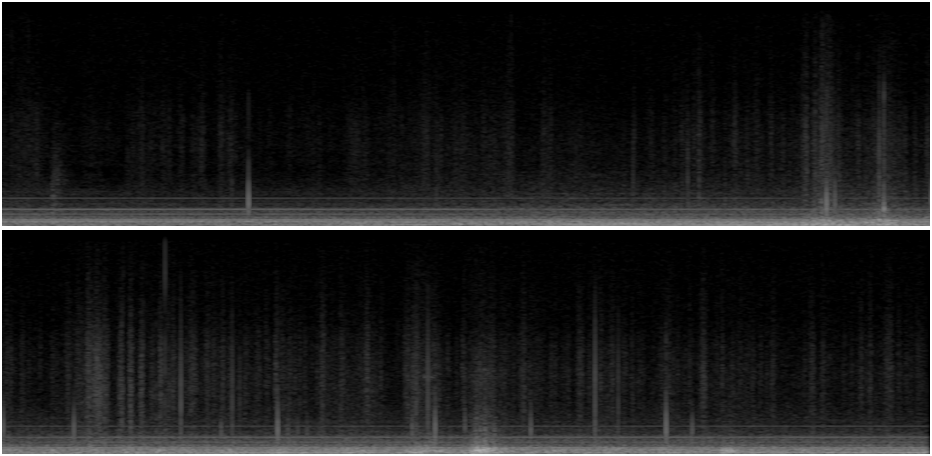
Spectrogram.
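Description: A bus engine hums and drones steadily from inside while driving.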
